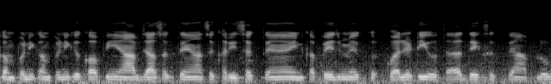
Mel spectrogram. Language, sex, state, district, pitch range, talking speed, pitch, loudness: Hindi, male, Chandigarh, Chandigarh, 110-115 Hz, 280 wpm, 115 Hz, -17 LUFS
